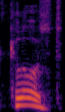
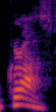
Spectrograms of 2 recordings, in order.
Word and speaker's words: crossed: I heard it as closed. Right. Closed is different from crossed. Right. Crossed. Crossed. Yeah. R. Yeah. Two Rs. Yeah. Yeah. Two Rs. Right. It's different. Two Rs. Crossed.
